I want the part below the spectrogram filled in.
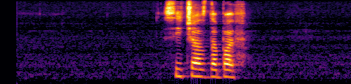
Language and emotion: Russian, neutral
